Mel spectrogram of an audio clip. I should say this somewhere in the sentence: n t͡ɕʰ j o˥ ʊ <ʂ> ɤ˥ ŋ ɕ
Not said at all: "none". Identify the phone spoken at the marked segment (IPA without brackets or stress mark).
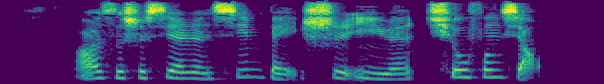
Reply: f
